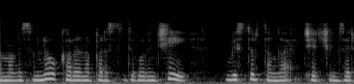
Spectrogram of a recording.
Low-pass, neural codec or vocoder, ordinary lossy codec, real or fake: 7.2 kHz; codec, 16 kHz, 4.8 kbps, FACodec; AAC, 48 kbps; fake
